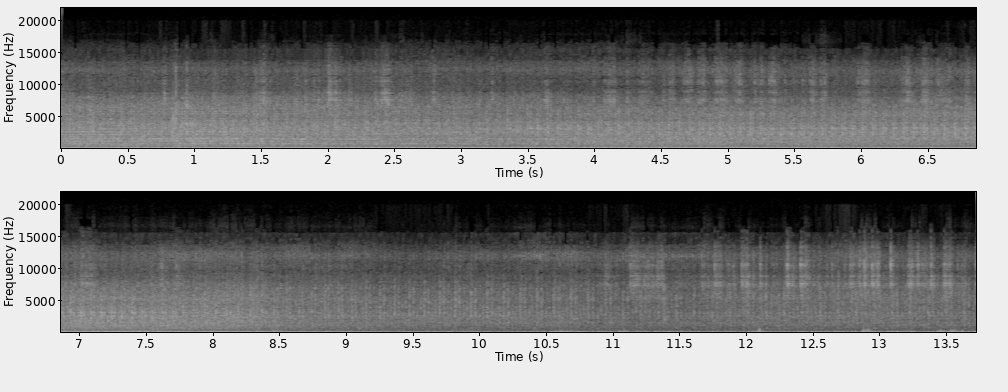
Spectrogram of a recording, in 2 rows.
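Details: Co-op E3 tractor (about 1947) after years of sitting, later start, chains off: low rhythmic thump settling to an even idle after starting; engine runs fine, though fuel leaks.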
